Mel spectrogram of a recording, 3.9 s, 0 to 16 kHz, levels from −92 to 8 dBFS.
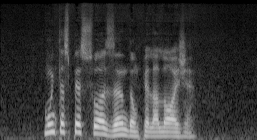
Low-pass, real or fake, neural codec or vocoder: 14.4 kHz; fake; autoencoder, 48 kHz, 128 numbers a frame, DAC-VAE, trained on Japanese speech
